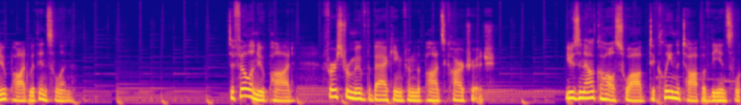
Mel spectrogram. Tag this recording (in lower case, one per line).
music
speech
